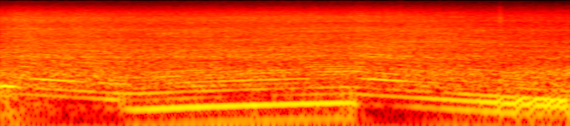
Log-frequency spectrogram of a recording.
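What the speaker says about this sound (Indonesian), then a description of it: "untuk suara ngiung seperti ini yang tidak begitu besar" A Yamaha Mio Soul carburetted scooter runs with a steady mechanical whine from its final drive gearbox, the pitch stepping up and down with the engine revs. The whine sounds close and continuous, with no talking over it.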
